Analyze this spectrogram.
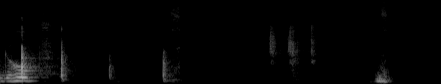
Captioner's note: chalk taps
